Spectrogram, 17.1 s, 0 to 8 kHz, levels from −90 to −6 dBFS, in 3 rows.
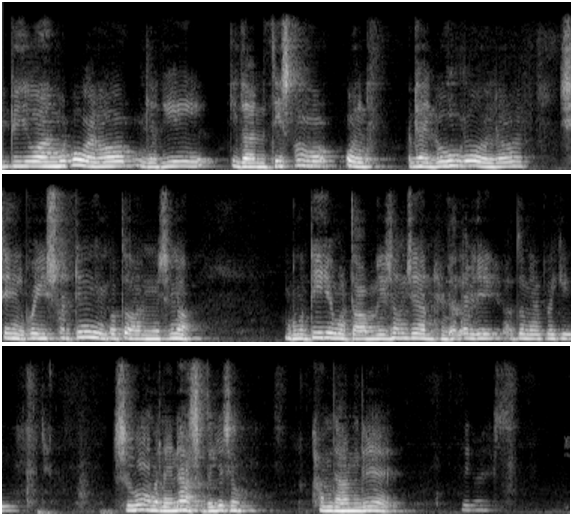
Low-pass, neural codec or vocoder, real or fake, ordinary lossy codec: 7.2 kHz; codec, 24 kHz, 0.9 kbps, WavTokenizer, medium music audio release; fake; none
